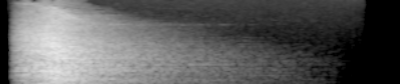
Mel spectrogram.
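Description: A single whoosh sound effect, like a channel intro sting. It starts suddenly, peaks almost at once and fades away over about a second.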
